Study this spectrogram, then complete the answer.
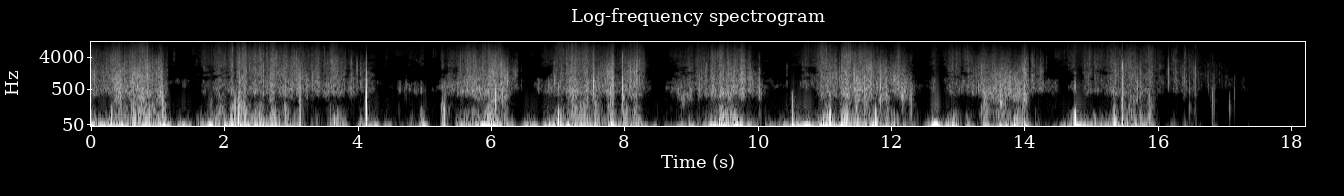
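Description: A young woman whispers very close to a microphone.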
